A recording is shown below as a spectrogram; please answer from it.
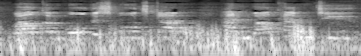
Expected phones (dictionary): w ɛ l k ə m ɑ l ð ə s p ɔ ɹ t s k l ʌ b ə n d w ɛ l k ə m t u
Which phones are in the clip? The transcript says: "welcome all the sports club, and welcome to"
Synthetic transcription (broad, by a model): w ɛ l k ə m ɑ l ð ə s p ɔ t s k ʌ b ə n d w ɛ l k ə m t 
